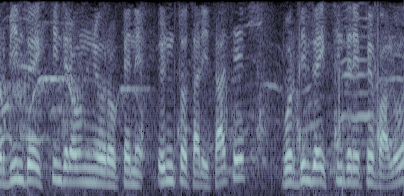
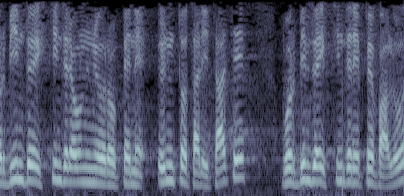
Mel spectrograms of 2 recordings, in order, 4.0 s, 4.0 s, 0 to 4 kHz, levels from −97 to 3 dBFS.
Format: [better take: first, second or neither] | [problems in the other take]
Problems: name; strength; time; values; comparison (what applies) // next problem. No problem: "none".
second | background sound (Livestock, farm animals, working animals); 11 dB below the speech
